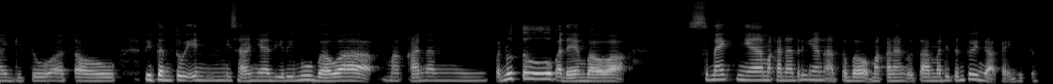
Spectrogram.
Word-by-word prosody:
gitu 170 +2 -5
atau 165 0 -2 0.2
ditentuin 195 -3 +2 0.2
misalnya 180 0 -2
dirimu 180 +4 -2
bawa 175 +1 +4
makanan 175 0 -5 0.6
penutup, 260 +1 +5
ada 175 - +1
yang 160 +1 +2
bawa 80 - +4 0.6
snack-nya, 215 -3 -1
makanan 185 -1 -2
ringan 210 -2 -4
atau - - -6
bawa 170 -1 +3
makanan 165 0 -3
utama 170 0 -2
ditentuin 200 +5 -2
nggak - - -1
kayak - - -10
gitu? 165 - -18
180 Hz, 125 wpm, -28 LUFS, 165-200 Hz, 0.6 s, penutup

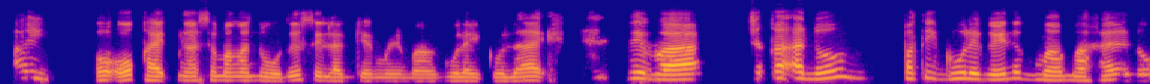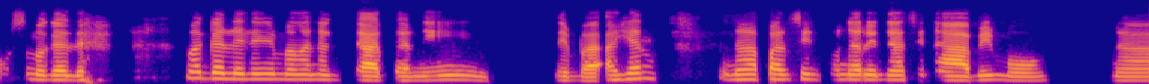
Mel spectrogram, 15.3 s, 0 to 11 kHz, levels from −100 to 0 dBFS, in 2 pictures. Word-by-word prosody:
Ay, 250 -3 -7 0.3
oo 170 +1 +2
kahit 160 -2 +2
nga 160 -1 -3
sa - - -7
mga 155 -1 -2
noodles, 155 +3 -4
eh, - - -1
lagyan 140 -1 -5
mo 135 - -7
yung 135 0 -11
mga 130 0 -5
gulay-gulay, 145 +1 -3 0.6
'di 240 - +4
ba? 190 0 +9 0.4
Tsaka 250 +2 +1
ano 240 +5 +2 0.3
pati 225 +2 -2
gulay 220 +2 +3
ngayon 195 +5 +1
nagmamahal, 170 -1 -1
'no? 195 +1 -9
So, - - -14
magala 180 -2 +2 0.7
magalala 225 -4 +2
yung 205 -1 -3
mga 195 0 0
nagtatanim, 165 -1 0 0.4
'di 160 - -5
ba? 145 -1 +5
Ayan, 215 +5 +1 0.4
napansin 195 +1 +1
ko 190 - -14
na 190 -1 +3
rin 185 -1 +1
na 180 0 +3
sinabi 175 -1 +3
mo 155 -4 -4 0.5
na 155 - -4
180 Hz, 155 wpm, -24 LUFS, 155-200 Hz, 0.7 s, ba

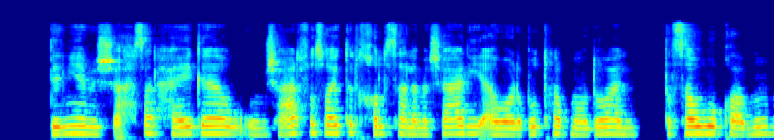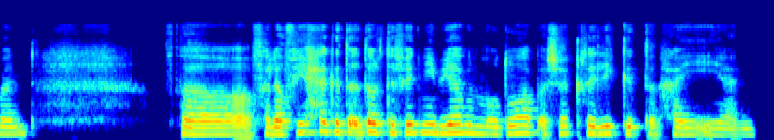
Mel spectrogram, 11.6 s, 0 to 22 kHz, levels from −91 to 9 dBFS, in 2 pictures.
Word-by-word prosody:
والدنيا 210 +1 0
مش 195 -1 +2
أحسن 225 - -3
حاجة، 210 +1 +2
ومش 185 -2 -5
عارفة 220 +3 -1
أسيطر 230 0 0
خالص 205 -1 -4
على 195 -2 -1
مشاعري، 205 +2 -1
أو 180 0 +4
أربطها 200 +4 -1
بموضوع 195 +1 -2
التسوق 195 +2 +2
عمومًا. 200 +3 -3 1.1
ف 205 - -2 0.5
فلو 195 -1 +2
في 245 +6 -3
حاجة 260 +1 +1
تقدر 255 +1 +5
تفيدني 240 0 +1
بيها 235 +1 +4
بالموضوع، 210 -1 -2
أبقى 220 - -3
شاكرة 215 0 -2
ليك 210 +1 0
جدًا 200 - -5
حقيقي 185 -2 -6
يعني؟ 175 0 -9
205 Hz, 150 wpm, -25 LUFS, 195-220 Hz, 1.1 s, تقدر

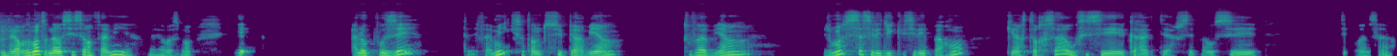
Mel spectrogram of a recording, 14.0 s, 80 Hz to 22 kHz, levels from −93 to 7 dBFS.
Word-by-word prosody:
malheureusement, 165 +5 +7
tu 200 - -2
en - - +4
as - - +10
aussi, 190 +7 +4
ça, 185 - +1
en 170 - +2
famille, 195 -2 +2 0.2
malheureusement 175 -9 -8 0.4
et 420 0 +2 1.0
à 150 - -4
l'opposé, 155 -2 +4 0.5
tu 215 - -16
as - - -11
des 215 - -18
familles 225 - +2
qui - - -13
s'entendent 135 - -2
super 155 -5 -2
bien. 140 +11 0 0.6
Tout 215 - -13
va 175 -2 +4
bien. 195 +10 0 0.7
Je 160 - -12
me 185 - 0
demande 235 +5 +6
si 220 - -1
ça, 225 - +1
c'est 200 -5 -1
l'éduc 150 -1 -3
c'est 150 - -7
les 150 - +1
parents 195 - -4 0.4
qui - - -3
instaurent - - -5
ça - - 0
ou - - 0
si - - -7
c'est 145 -8 -1
caractères, 130 0 -6
je - - -10
sais - - -9
pas 135 - -14
ou 135 - -5
c'est 130 -2 -3 0.8
c'est - - -14
quoi, 135 0 -9
ça? 185 - -10
160 Hz, 205 wpm, -24 LUFS, 140-205 Hz, 1.0 s, as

